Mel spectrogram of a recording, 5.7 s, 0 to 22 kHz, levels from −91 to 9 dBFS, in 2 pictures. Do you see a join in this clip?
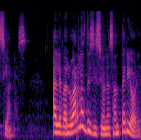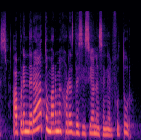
yes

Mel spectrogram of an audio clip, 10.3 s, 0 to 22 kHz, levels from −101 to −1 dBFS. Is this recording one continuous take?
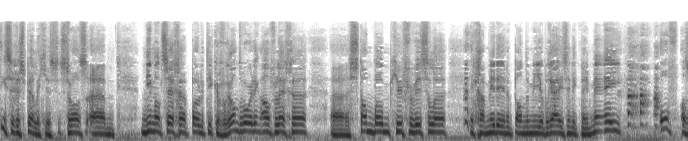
yes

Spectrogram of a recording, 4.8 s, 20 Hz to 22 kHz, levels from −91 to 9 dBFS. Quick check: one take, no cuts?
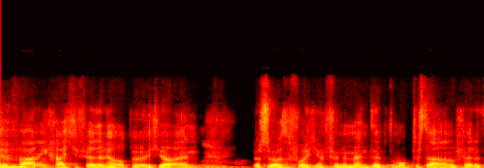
yes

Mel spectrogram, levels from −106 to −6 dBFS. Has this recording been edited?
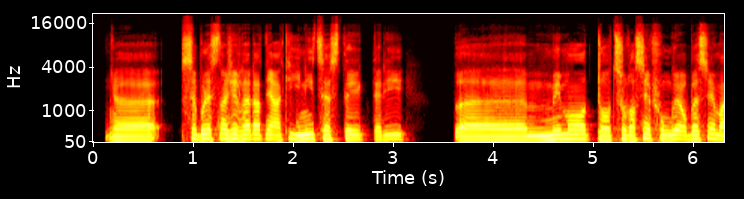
no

